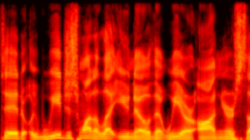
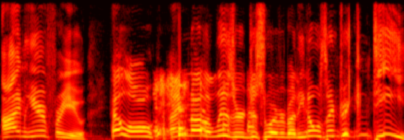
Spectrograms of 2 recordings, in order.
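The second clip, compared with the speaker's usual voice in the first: very high cartoon frog puppet voice; 12 semitones higher than usual. Offering a caller character voices for phone sex: Kermit the Frog voice. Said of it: "phone sex with Kermit the Frog".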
